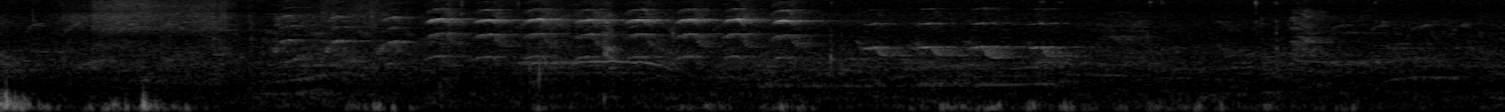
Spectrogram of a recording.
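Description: A bird calling: a quick run of short, rapidly repeated high notes from about two seconds in, followed by a few lower repeated notes, over faint outdoor background. Low muffled thumps on the microphone in the first second are the loudest sound.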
